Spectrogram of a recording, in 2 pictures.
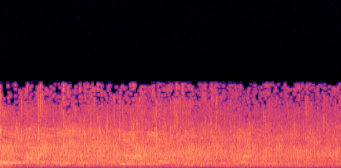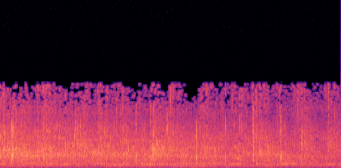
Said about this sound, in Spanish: Un aplauso para el muchacho que dijo castidad. Mire, bravo.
